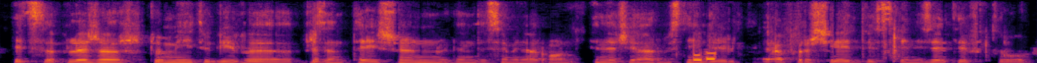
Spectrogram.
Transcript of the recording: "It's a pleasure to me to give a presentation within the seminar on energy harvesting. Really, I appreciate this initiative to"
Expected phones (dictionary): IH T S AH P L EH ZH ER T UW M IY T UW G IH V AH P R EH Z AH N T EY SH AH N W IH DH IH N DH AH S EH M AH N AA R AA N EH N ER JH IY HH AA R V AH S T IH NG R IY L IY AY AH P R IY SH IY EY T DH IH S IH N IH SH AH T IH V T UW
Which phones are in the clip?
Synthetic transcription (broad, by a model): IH T S AH P L EH ZH ER T UW M IY T UW G IH V AH P R EH Z AH N T EY SH AH N W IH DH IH N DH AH S EH M AH N AA R AA N EH N ER JH IY HH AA R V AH S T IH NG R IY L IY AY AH P R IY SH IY EY T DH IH S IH N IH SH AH T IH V T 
